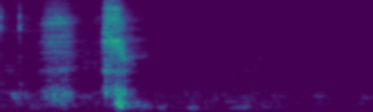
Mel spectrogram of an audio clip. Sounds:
Sneeze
